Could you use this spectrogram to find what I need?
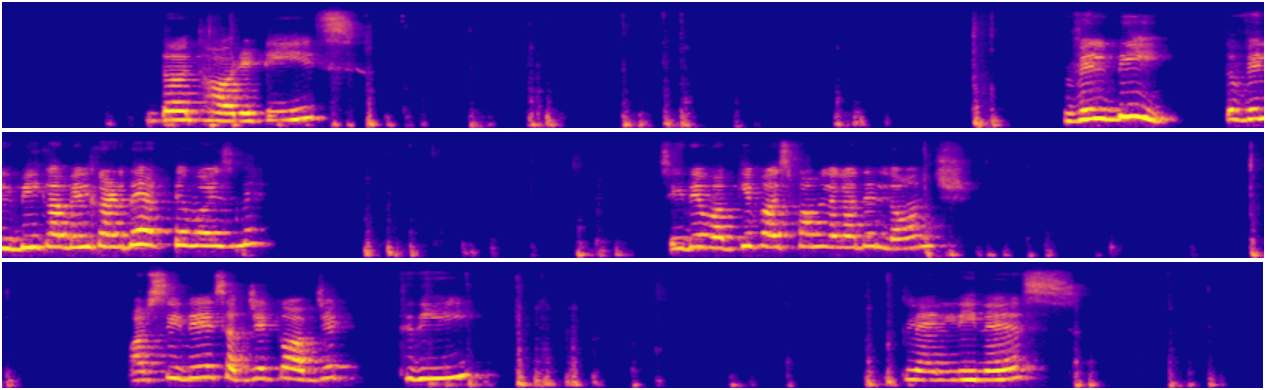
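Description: A woman speaks calmly and slowly, close to a microphone, pausing between phrases.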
